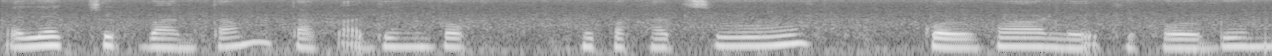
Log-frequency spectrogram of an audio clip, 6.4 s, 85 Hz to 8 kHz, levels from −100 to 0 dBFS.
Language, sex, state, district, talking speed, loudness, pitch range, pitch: Mizo, female, Mizoram, Aizawl, 150 wpm, -18 LUFS, 175-195 Hz, 185 Hz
